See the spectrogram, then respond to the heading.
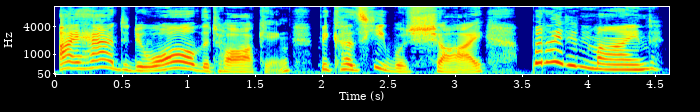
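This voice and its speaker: An actress playing a talkative, eager and self-assured first woman telling her diary in a comic audio play, earnest and expressive. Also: on the high side, measured pace, no room sound, clean studio sound, heavily acted. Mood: hopeful, wistful.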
